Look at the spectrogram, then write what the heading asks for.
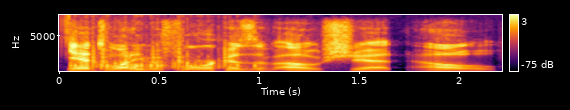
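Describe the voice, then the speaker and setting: A man's voice: mid-range voice, very animated, a little fast, gravelly, noisy background. A man running a tabletop game as game master, talking casually and hesitantly as he thinks aloud.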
